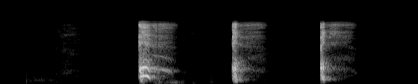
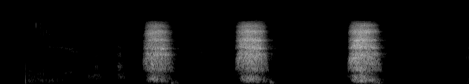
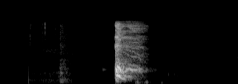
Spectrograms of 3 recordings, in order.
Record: {"three_cough_length": "4.2 s", "three_cough_amplitude": 30513, "three_cough_signal_mean_std_ratio": 0.24, "exhalation_length": "4.7 s", "exhalation_amplitude": 22723, "exhalation_signal_mean_std_ratio": 0.32, "cough_length": "2.4 s", "cough_amplitude": 30477, "cough_signal_mean_std_ratio": 0.2, "survey_phase": "beta (2021-08-13 to 2022-03-07)", "age": "45-64", "gender": "Female", "wearing_mask": "No", "symptom_headache": true, "symptom_loss_of_taste": true, "symptom_onset": "3 days", "smoker_status": "Never smoked", "respiratory_condition_asthma": false, "respiratory_condition_other": false, "recruitment_source": "Test and Trace", "submission_delay": "2 days", "covid_test_result": "Positive", "covid_test_method": "RT-qPCR", "covid_ct_value": 15.2, "covid_ct_gene": "ORF1ab gene", "covid_ct_mean": 15.5, "covid_viral_load": "8100000 copies/ml", "covid_viral_load_category": "High viral load (>1M copies/ml)"}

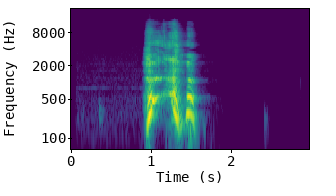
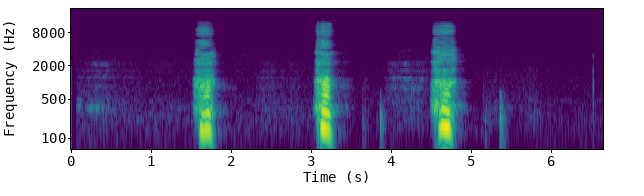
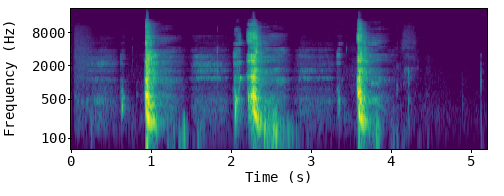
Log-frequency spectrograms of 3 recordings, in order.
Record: {"cough_length": "3.0 s", "cough_amplitude": 32556, "cough_signal_mean_std_ratio": 0.29, "exhalation_length": "6.7 s", "exhalation_amplitude": 23371, "exhalation_signal_mean_std_ratio": 0.22, "three_cough_length": "5.2 s", "three_cough_amplitude": 32768, "three_cough_signal_mean_std_ratio": 0.21, "survey_phase": "beta (2021-08-13 to 2022-03-07)", "age": "65+", "gender": "Male", "wearing_mask": "No", "symptom_none": true, "smoker_status": "Ex-smoker", "respiratory_condition_asthma": false, "respiratory_condition_other": false, "recruitment_source": "REACT", "submission_delay": "2 days", "covid_test_result": "Negative", "covid_test_method": "RT-qPCR", "influenza_a_test_result": "Negative", "influenza_b_test_result": "Negative"}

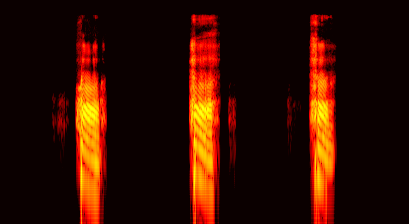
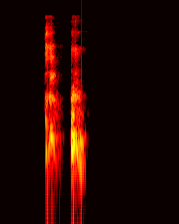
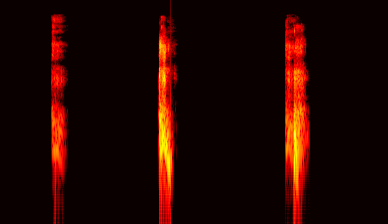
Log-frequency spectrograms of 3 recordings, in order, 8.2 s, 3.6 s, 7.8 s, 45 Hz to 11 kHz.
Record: {"exhalation_length": "8.2 s", "exhalation_amplitude": 27482, "exhalation_signal_mean_std_ratio": 0.3, "cough_length": "3.6 s", "cough_amplitude": 27128, "cough_signal_mean_std_ratio": 0.22, "three_cough_length": "7.8 s", "three_cough_amplitude": 28652, "three_cough_signal_mean_std_ratio": 0.19, "survey_phase": "beta (2021-08-13 to 2022-03-07)", "age": "45-64", "gender": "Male", "wearing_mask": "No", "symptom_cough_any": true, "symptom_runny_or_blocked_nose": true, "symptom_shortness_of_breath": true, "symptom_fatigue": true, "symptom_headache": true, "symptom_onset": "7 days", "smoker_status": "Never smoked", "respiratory_condition_asthma": true, "respiratory_condition_other": false, "recruitment_source": "Test and Trace", "submission_delay": "1 day", "covid_test_result": "Positive", "covid_test_method": "RT-qPCR", "covid_ct_value": 24.1, "covid_ct_gene": "ORF1ab gene", "covid_ct_mean": 24.7, "covid_viral_load": "8000 copies/ml", "covid_viral_load_category": "Minimal viral load (< 10K copies/ml)"}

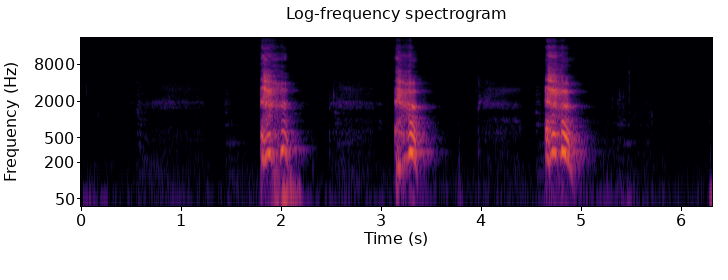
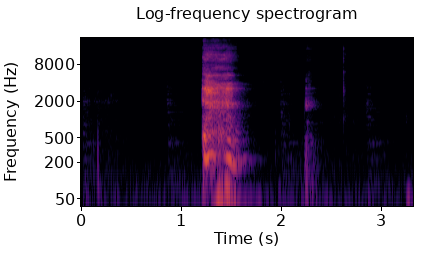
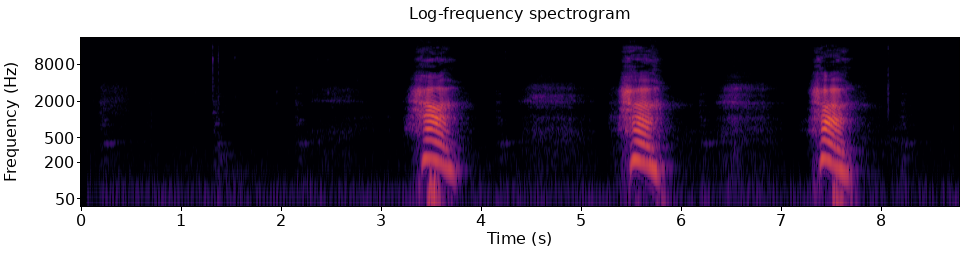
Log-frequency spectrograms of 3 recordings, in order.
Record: {"three_cough_length": "6.3 s", "three_cough_amplitude": 7691, "three_cough_signal_mean_std_ratio": 0.28, "cough_length": "3.3 s", "cough_amplitude": 7398, "cough_signal_mean_std_ratio": 0.25, "exhalation_length": "8.8 s", "exhalation_amplitude": 7310, "exhalation_signal_mean_std_ratio": 0.27, "survey_phase": "beta (2021-08-13 to 2022-03-07)", "age": "65+", "gender": "Female", "wearing_mask": "No", "symptom_none": true, "smoker_status": "Ex-smoker", "respiratory_condition_asthma": false, "respiratory_condition_other": false, "recruitment_source": "REACT", "submission_delay": "1 day", "covid_test_result": "Negative", "covid_test_method": "RT-qPCR", "influenza_a_test_result": "Negative", "influenza_b_test_result": "Negative"}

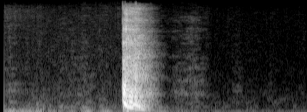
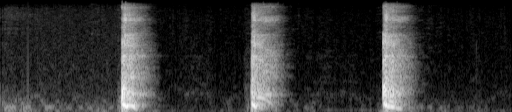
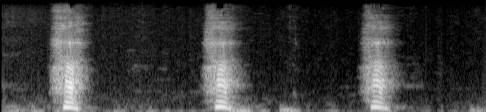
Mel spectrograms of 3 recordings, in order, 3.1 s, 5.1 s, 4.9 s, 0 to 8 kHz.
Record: {"cough_length": "3.1 s", "cough_amplitude": 32768, "cough_signal_mean_std_ratio": 0.21, "three_cough_length": "5.1 s", "three_cough_amplitude": 32762, "three_cough_signal_mean_std_ratio": 0.24, "exhalation_length": "4.9 s", "exhalation_amplitude": 31007, "exhalation_signal_mean_std_ratio": 0.3, "survey_phase": "beta (2021-08-13 to 2022-03-07)", "age": "18-44", "gender": "Male", "wearing_mask": "No", "symptom_cough_any": true, "symptom_runny_or_blocked_nose": true, "symptom_sore_throat": true, "symptom_fatigue": true, "symptom_fever_high_temperature": true, "symptom_headache": true, "symptom_change_to_sense_of_smell_or_taste": true, "symptom_onset": "2 days", "smoker_status": "Never smoked", "respiratory_condition_asthma": false, "respiratory_condition_other": false, "recruitment_source": "Test and Trace", "submission_delay": "1 day", "covid_test_result": "Positive", "covid_test_method": "RT-qPCR", "covid_ct_value": 26.1, "covid_ct_gene": "ORF1ab gene"}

